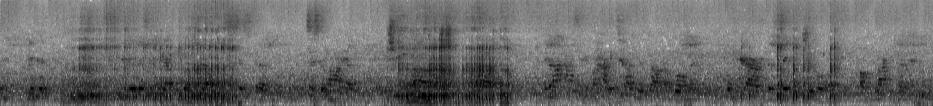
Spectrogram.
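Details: Beagle snoring during an afternoon nap beside a dachshund: snorting, throaty breaths with fluttering noisy stretches, uneven rhythm; dog snoring in sleep.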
